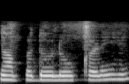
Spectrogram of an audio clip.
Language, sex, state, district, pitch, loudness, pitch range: Hindi, female, Uttar Pradesh, Jyotiba Phule Nagar, 205 Hz, -14 LUFS, 200-215 Hz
